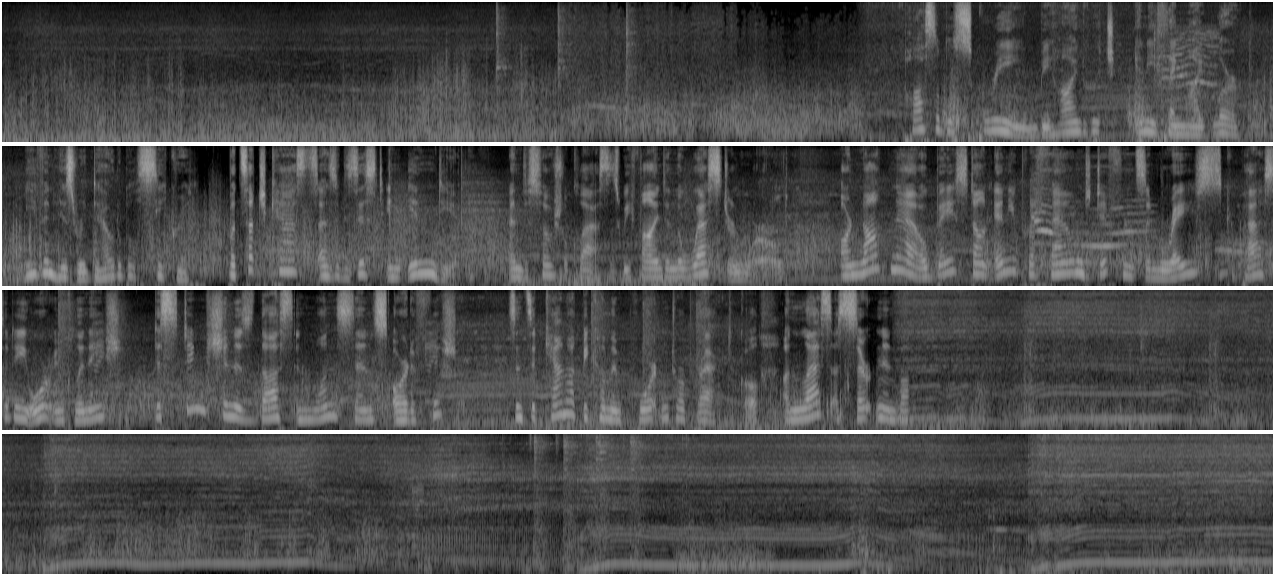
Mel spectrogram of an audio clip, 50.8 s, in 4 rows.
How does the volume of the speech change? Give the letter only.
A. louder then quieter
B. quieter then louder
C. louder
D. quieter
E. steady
E.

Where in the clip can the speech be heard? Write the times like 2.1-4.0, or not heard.
9.0-34.5.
